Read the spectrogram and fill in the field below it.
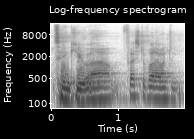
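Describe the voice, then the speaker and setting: A man from Spain talks as a scholar on a discussion panel. He hedges and fills his sentences with hesitations, then grows more animated. His voice sits at an ordinary middle pitch. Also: moderate pace, background noise. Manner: hesitant with many fillers, growing animated. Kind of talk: conversational talk on stage. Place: talk venue stage.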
